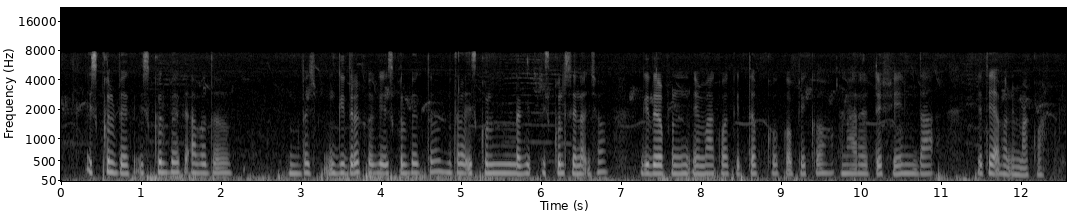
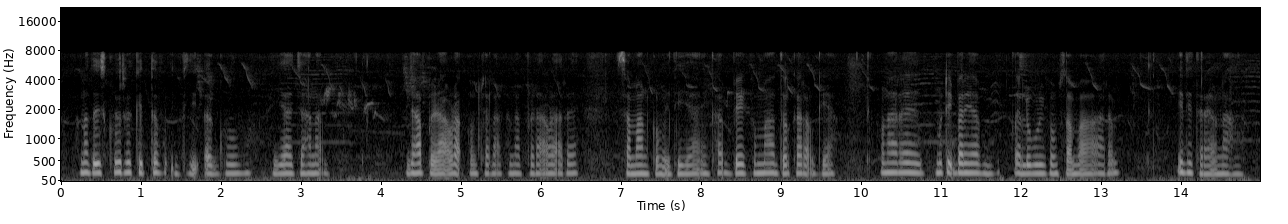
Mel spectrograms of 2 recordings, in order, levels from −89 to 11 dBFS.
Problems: none marked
